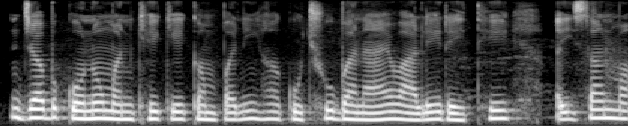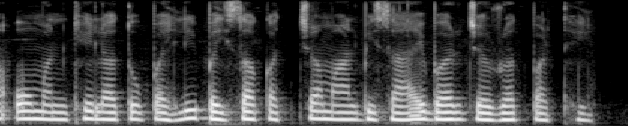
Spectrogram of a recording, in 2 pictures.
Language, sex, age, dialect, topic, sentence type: Chhattisgarhi, female, 18-24, Western/Budati/Khatahi, banking, statement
